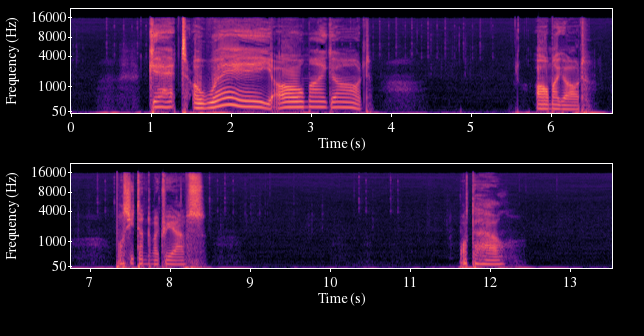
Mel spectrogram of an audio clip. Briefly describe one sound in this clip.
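A teenage boy talks loudly and with animation into a close microphone.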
